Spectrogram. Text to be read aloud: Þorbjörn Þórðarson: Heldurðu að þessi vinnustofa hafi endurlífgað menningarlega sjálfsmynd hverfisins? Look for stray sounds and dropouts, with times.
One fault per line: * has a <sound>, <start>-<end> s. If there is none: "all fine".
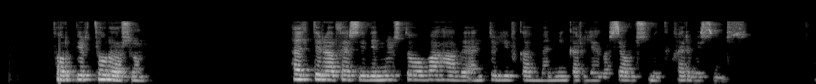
all fine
